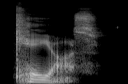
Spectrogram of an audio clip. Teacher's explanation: Use the k k sound like cake plus the long A, kay, and then the ah sound like hot and stop, chaos. We link the two vowels with the ee sound like yes and yesterday. Together, chaos. · We link the 2 vowels with the y sound like yes and yesterday.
